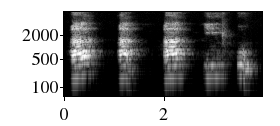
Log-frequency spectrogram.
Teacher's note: Kalau hamzah itu keluar dari aqsal halq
